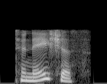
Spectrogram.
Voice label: "tenacious", English

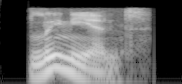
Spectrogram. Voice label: "lenient", English

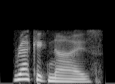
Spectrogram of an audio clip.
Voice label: "recognize" verb; English

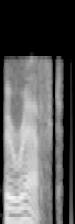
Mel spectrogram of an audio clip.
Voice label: "bereft", English

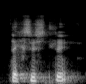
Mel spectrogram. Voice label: testículos tejkistli testicles, Náhuatl

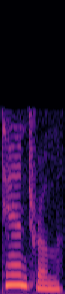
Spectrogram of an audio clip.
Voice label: "tantrum", English

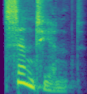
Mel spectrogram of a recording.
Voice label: "sentient", British; AmericanBritish

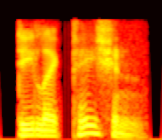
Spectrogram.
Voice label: "delectation", English

